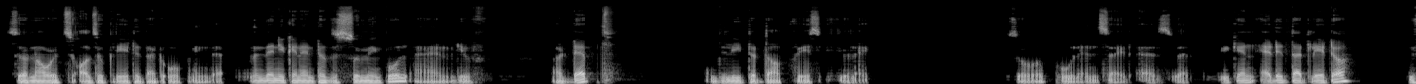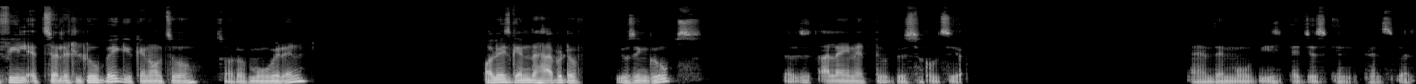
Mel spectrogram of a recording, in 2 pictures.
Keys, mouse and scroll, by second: 0.2 F3, 1.9 double click, 2.9-6.1 scroll up 1, 6.1 space, 7.3 Delete, 8.1 Escape, 8.8 middle click, 10.7-11.3 scroll down 7, 11.9 middle click, 13.0-13.7 scroll up 13, 14.6 double click, 15.0 double click, 15.1-16.6 scroll down 5, 16.6-18.8 typing, 19.8 shift+click, 20.6 shift+middle click, 20.6 click, 20.9 shift+middle click, 21.8 m, 23.2 m, 24.1 shift+click, 24.6 shift+click, 24.8 scroll down 4, 25.3 Escape, 25.4 scroll up 4, 25.6 Escape, 25.9 double click, 26.4 double click, 26.8 ,, 27.2 m.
